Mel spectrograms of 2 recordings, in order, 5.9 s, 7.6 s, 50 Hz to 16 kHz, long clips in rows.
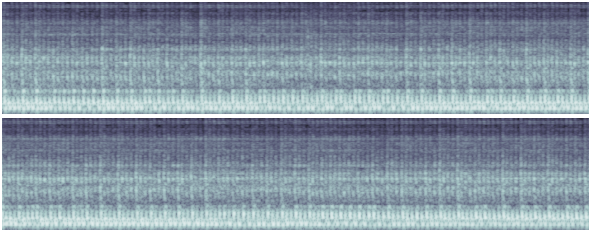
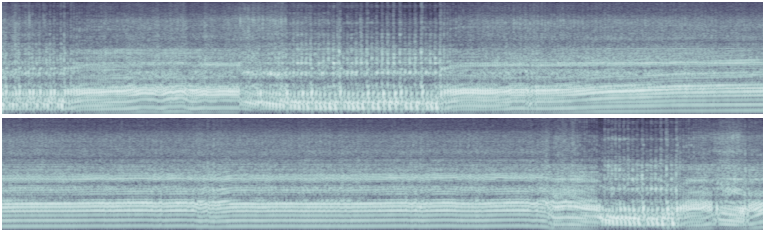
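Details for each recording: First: Husqvarna 572 chainsaw with popup piston, no base gasket, muffler mod, 28-inch bar, ~182 psi, still breaking in; steady high-pitched clean note, slightly rich from tuning at about 25 degrees, running normally. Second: Husqvarna 572 build (562 with popup piston, no base gasket, muffler mod, torque-oriented tune, ~182 psi, breaking in) cutting firewood with 28-inch bar, 8-pin sprocket, new safety chain: revs sag hard in cut, climb back slowly; lugging, sprocket too tall.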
